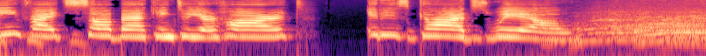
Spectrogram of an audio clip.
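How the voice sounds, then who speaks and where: A put-on character voice, high in pitch and very slow in pace. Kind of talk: radio comedy drama. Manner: grand, preaching.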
